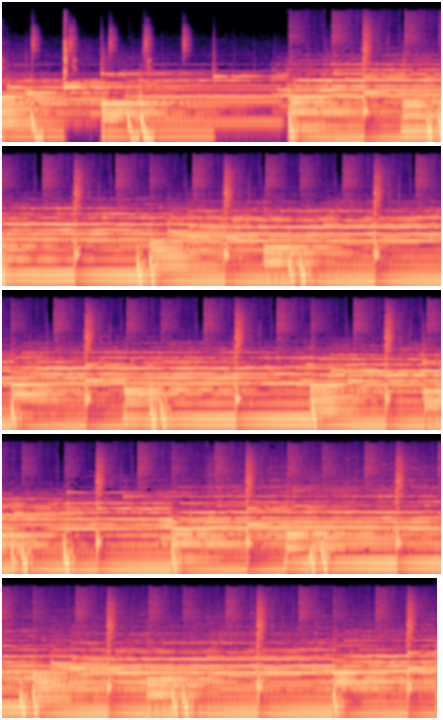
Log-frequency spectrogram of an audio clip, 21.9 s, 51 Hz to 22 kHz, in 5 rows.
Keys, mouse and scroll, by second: 1.1-1.5 middle drag, 1.8 middle drag, 2.4-3.3 drag, 3.3 KP_3, 4.2 shift+middle drag, 4.6 click, 4.8 Tab, 5.6 click, 7.7 g, 8.2 z, 11.7 click, 12.1 click, 12.5 click, 14.1 click, 14.6 click, 15.0-16.5 middle drag, 16.7 Tab, 16.8 click, 17.1 middle click, 17.8 click, 18.0 Tab, 19.2 KP_7.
